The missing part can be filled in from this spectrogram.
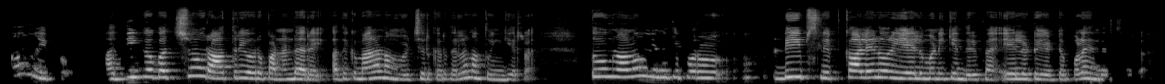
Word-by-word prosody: ஆ -, -, -3 dB, 0.3 s
இப்போ 255 Hz, 0 st, -14 dB, 0.5 s
அதிகபட்சம் 335 Hz, +6 st, +1 dB
ராத்திரி 280 Hz, +1 st, +5 dB
ஒரு 270 Hz, -1 st, -1 dB
12்:30 235 Hz, -2 st, +1 dB, 0.2 s
அதுக்கு 255 Hz, +2 st, -6 dB
மேல 280 Hz, +3 st, +3 dB
நான் 280 Hz, -3 st, 0 dB
முழிச்சிருக்குறதில்ல, 235 Hz, +2 st, -6 dB
நான் 285 Hz, -2 st, -1 dB
தூங்கிர்றேன். 225 Hz, 0 st, -8 dB, 0.6 s
தூங்குனாலும் 360 Hz, +1 st, +3 dB
எனக்கு 330 Hz, 0 st, -2 dB
இப்போ 315 Hz, +1 st, -3 dB
ஒரு 300 Hz, 0 st, +3 dB, 0.8 s
டீப் 340 Hz, 0 st, +3 dB
ஸ்லீப் 285 Hz, -3 st, -4 dB
காலைல 315 Hz, 0 st, +6 dB
ஒரு 305 Hz, -, +1 dB
7:00 265 Hz, 0 st, 0 dB
மணிக்கு 260 Hz, 0 st, -3 dB
எந்திரிப்பேன். 225 Hz, -1 st, -3 dB
7:00 250 Hz, 0 st, +1 dB
டூ 245 Hz, -, -2 dB
8:00 220 Hz, +1 st, -8 dB
போல 275 Hz, +4 st, 0 dB
எந்திரிச்சுருவேன். 240 Hz, +5 st, -10 dB
275 Hz, 145 wpm, -25 LUFS, 240-325 Hz, 0.8 s, காலைல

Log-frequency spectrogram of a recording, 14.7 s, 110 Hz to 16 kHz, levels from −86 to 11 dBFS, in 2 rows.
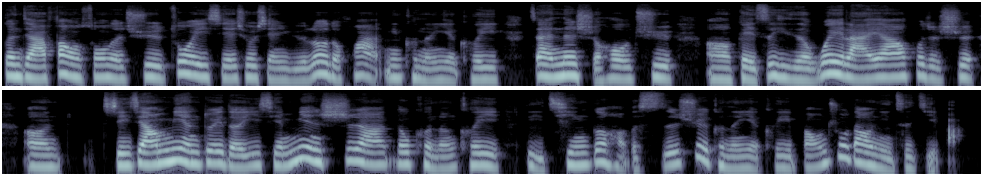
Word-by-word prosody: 更 205 Hz, -2 st, +4 dB
加 180 Hz, -2 st, +4 dB
放 200 Hz, +2 st, +4 dB
松 190 Hz, 0 st, -1 dB
地 180 Hz, -2 st, +1 dB
去 185 Hz, +1 st, -2 dB
做 225 Hz, +4 st, +2 dB
一 200 Hz, -, +2 dB
些 180 Hz, -1 st, -3 dB
休 185 Hz, 0 st, -2 dB
闲 160 Hz, -3 st, -5 dB
娱 155 Hz, +1 st, -5 dB
乐 230 Hz, +1 st, +3 dB
的 175 Hz, -, -1 dB
话， 210 Hz, 0 st, -3 dB
你 185 Hz, -, -2 dB
可 180 Hz, 0 st, -7 dB
能 155 Hz, -2 st, -4 dB
也 155 Hz, -2 st, -5 dB
可 165 Hz, -1 st, -6 dB
以 165 Hz, -1 st, -4 dB, 0.2 s
在 205 Hz, -2 st, +3 dB
那 210 Hz, +1 st, +5 dB
时 200 Hz, -6 st, -4 dB
候 170 Hz, +1 st, 0 dB
去， 180 Hz, +1 st, -3 dB, 0.2 s
呃， 165 Hz, -1 st, 0 dB
给 170 Hz, -1 st, +1 dB
自 205 Hz, +6 st, -1 dB
己 185 Hz, -2 st, 0 dB
的 160 Hz, -1 st, +1 dB
未 230 Hz, +6 st, +5 dB
来 180 Hz, -1 st, +3 dB
啊， 195 Hz, +1 st, +4 dB
或 205 Hz, 0 st, -3 dB
者 175 Hz, -2 st, -5 dB
是， 180 Hz, +3 st, -4 dB, 0.2 s
嗯 170 Hz, -1 st, 0 dB, 0.3 s
即 190 Hz, 0 st, +1 dB
将 200 Hz, +1 st, +6 dB
面 230 Hz, -3 st, +6 dB
对 215 Hz, -2 st, +2 dB
的 170 Hz, -3 st, +1 dB
一 185 Hz, +2 st, -3 dB
些 185 Hz, -1 st, -3 dB
面 240 Hz, +3 st, +4 dB
试 245 Hz, +3 st, -3 dB
啊， 200 Hz, -3 st, +3 dB
都 200 Hz, -1 st, -1 dB
可 200 Hz, -2 st, -3 dB
能 155 Hz, 0 st, -4 dB
可 190 Hz, +2 st, -3 dB
以 180 Hz, -3 st, -2 dB
理 165 Hz, -8 st, -5 dB
清 195 Hz, +8 st, -2 dB
更 225 Hz, 0 st, +1 dB
好 185 Hz, -, -7 dB
的 -, -, -11 dB
思 185 Hz, +8 st, -4 dB
绪， 240 Hz, +6 st, -2 dB
可 195 Hz, -5 st, -4 dB
能 155 Hz, 0 st, -5 dB
也 155 Hz, -2 st, -5 dB
可 165 Hz, -, -11 dB
以 155 Hz, -, -5 dB
帮 165 Hz, +6 st, -3 dB
助 295 Hz, +6 st, -1 dB
到 210 Hz, -6 st, +3 dB
你 150 Hz, -5 st, -4 dB
自 155 Hz, +4 st, -8 dB
己 -, -, -12 dB
吧。 -, -, -11 dB
185 Hz, 295 characters per minute, -23 LUFS, 170-205 Hz, 0.3 s, 将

